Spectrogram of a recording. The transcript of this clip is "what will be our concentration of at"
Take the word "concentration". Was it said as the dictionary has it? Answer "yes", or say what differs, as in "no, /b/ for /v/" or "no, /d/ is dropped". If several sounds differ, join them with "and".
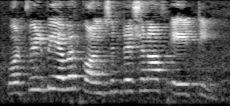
yes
